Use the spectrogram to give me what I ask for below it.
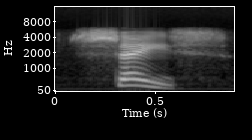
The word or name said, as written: seis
